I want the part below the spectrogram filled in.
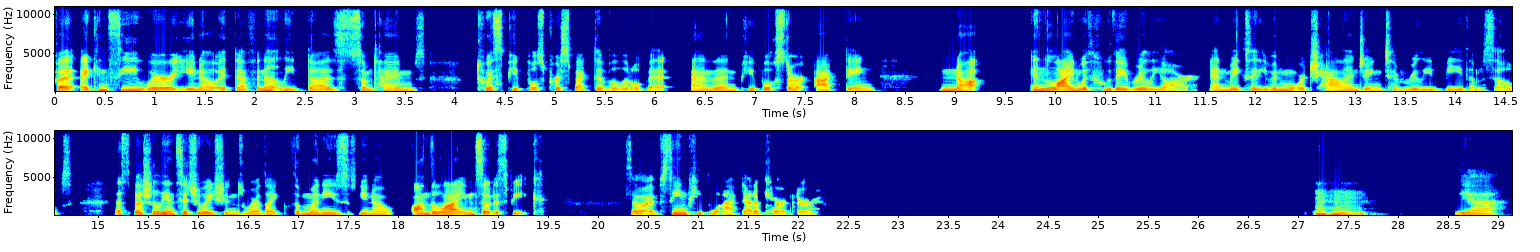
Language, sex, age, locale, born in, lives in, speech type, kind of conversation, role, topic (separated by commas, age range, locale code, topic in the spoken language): English, female, 35-39, en-US, United States, United States, conversation, podcast, host, What helps you feel most authentic in your daily life?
